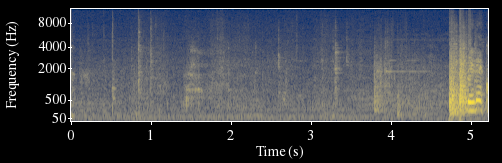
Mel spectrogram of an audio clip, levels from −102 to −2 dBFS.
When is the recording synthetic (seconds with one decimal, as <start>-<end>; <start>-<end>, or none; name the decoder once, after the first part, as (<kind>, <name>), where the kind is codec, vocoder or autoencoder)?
none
